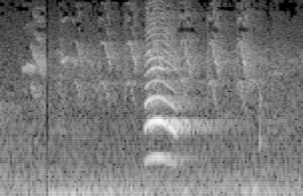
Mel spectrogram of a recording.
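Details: ['A mating-season male peafowl on a house top, calling for females: one loud, rising-then-falling harmonic scream at mid-clip, surrounded by quick chirping and twittering of smaller birds.']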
